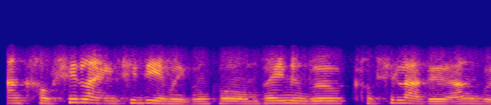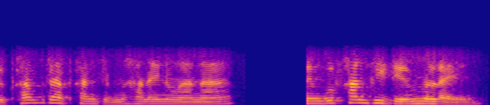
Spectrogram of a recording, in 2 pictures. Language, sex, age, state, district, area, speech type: Bodo, female, 45-60, Assam, Kokrajhar, rural, conversation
